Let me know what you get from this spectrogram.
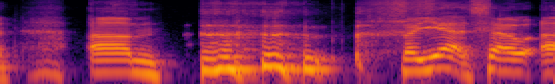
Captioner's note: laughs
